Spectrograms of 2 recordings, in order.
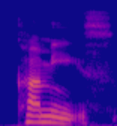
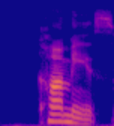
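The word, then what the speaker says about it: قميص: No, that's an English K. You are hitting the roof of your mouth. Listen to the depth of it. Ca. Commies. Oh, I hear it. It's deeper. It's almost clicking in the back.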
